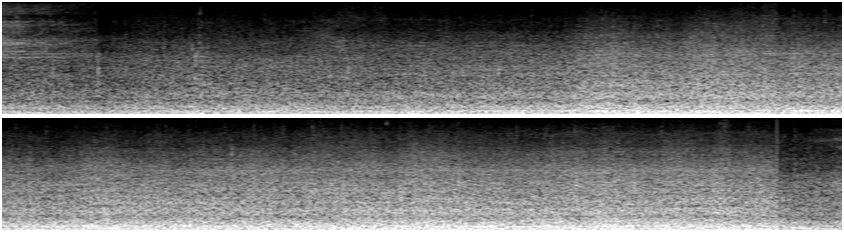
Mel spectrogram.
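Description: Wind blows at a hilltop in Niobrara State Park, a steady broadband rush buffeting the microphone, with gusts swelling around the middle and near the end and no voices.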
